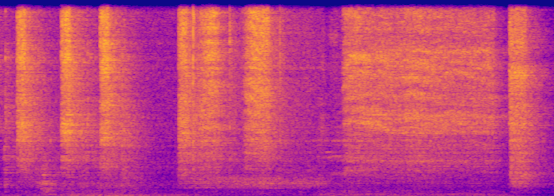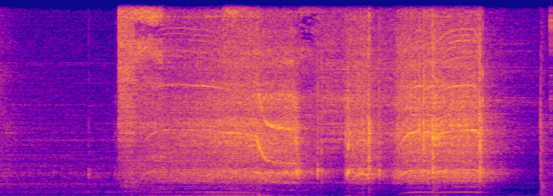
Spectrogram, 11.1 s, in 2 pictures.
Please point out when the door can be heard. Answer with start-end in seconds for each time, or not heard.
0.7-1.7.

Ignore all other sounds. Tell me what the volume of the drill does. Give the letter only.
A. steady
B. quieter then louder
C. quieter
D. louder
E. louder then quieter
D.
